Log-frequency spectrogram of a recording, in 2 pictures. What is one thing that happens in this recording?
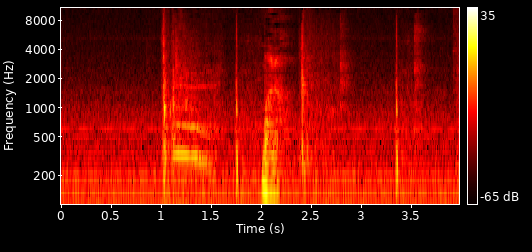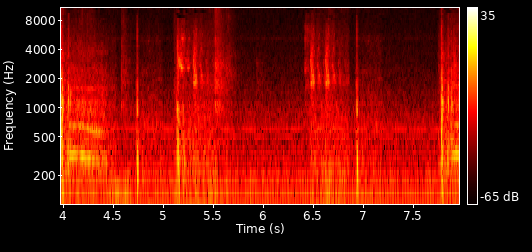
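A tennis ball is hit back and forth with rackets.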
